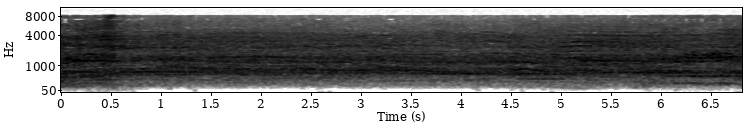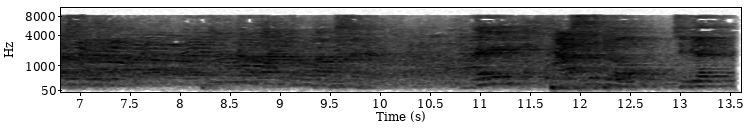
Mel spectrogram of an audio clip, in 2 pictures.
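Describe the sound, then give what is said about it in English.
A large crowd at GOP Rep. Mike Flood's town hall roars and shouts continuously, drowning him out, recorded by a camera standing in the crowd; a dense wall of overlapping voices that swells louder near the end with sharper bursts of yelling and jeering. “Clip number 8, GOP Rep. Mike Flood's town hall drowned him out continuously. Here's what it looked like in the crowd.”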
